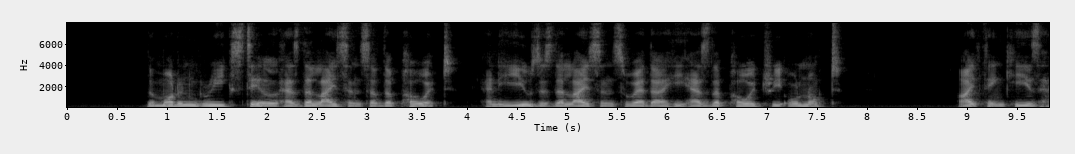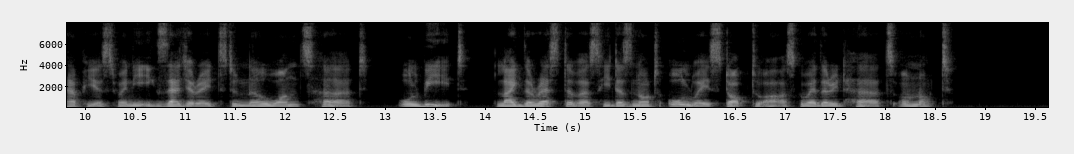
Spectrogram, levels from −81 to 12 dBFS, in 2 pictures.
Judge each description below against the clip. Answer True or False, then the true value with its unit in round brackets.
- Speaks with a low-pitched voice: True (130 Hz)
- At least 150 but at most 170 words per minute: True (160 wpm)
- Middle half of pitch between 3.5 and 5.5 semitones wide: False (3.0 semitones)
